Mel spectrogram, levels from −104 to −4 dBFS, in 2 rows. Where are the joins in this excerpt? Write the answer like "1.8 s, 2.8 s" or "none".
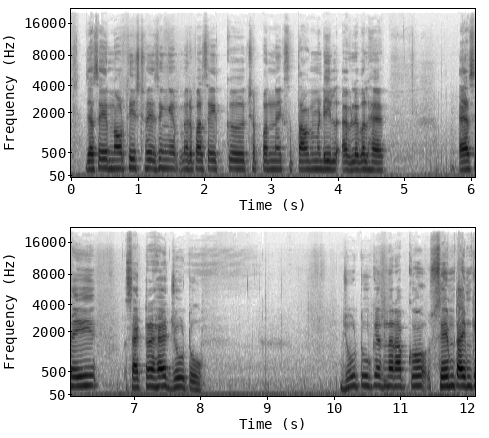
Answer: none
